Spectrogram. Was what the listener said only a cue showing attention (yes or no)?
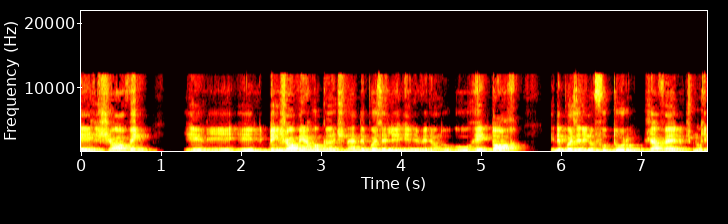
no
